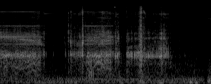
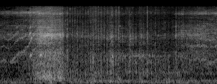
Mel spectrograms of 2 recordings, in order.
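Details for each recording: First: Axial Ryft RC crawler with a Castle motor system, front sway bar link loose, crawling over rocks: light, steady electric motor whine under tyre scrabble and rock scrapes; normal. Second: Axial Ryft RC crawler on 4S after diffs were serviced, pulling away: rising motor whine with a raspy, zipper-like ratchet over it; drivetrain ratcheting noise.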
